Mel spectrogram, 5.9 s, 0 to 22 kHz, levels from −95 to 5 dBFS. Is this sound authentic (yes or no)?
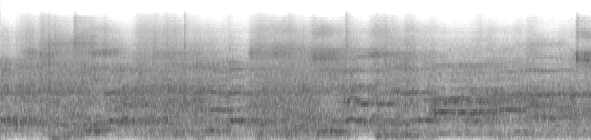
no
